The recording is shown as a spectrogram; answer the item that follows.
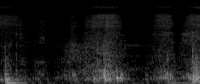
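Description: Cardboard rubbing and scraping as a box is slid out of its cardboard sleeve by hand.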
